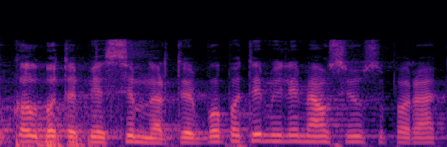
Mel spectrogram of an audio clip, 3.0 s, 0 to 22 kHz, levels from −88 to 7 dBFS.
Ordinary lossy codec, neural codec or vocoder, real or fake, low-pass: MP3, 64 kbps; none; real; 7.2 kHz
